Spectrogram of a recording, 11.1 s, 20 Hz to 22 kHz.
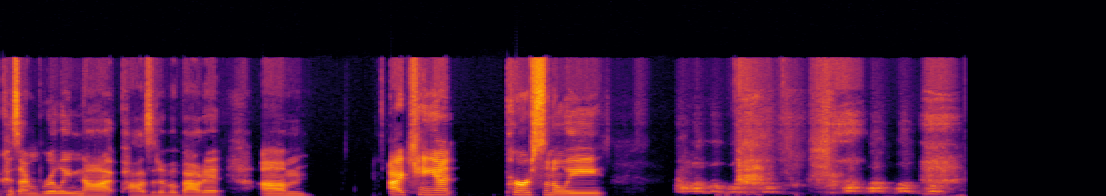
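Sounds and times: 
speech: 0.0 - 3.2, 3.9 - 6.1, 6.8 - 7.7
protective dogs barking: 6.8 - 9.5.

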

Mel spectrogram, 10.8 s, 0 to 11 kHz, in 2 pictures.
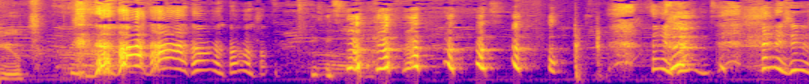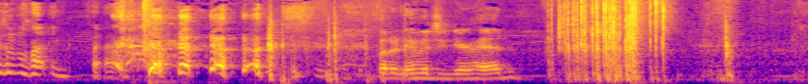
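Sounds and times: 
speech: 0.0 - 0.8, 1.5 - 2.7, 8.0 - 9.0
laughter: 0.4 - 5.4, 6.0 - 7.6
deck of cards riffle-shuffled: 9.0 - 10.7.

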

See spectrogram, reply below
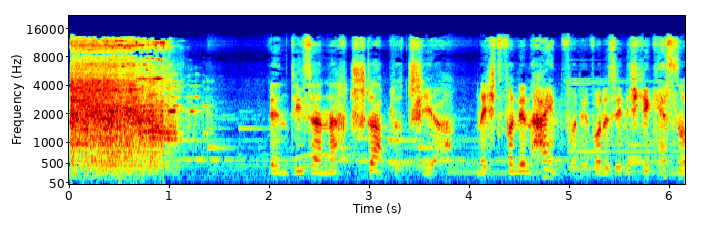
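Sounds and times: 
glass pane shattering: 0.0 - 1.4
tinkling glass shards: 0.3 - 1.3
speech: 2.2 - 6.1.

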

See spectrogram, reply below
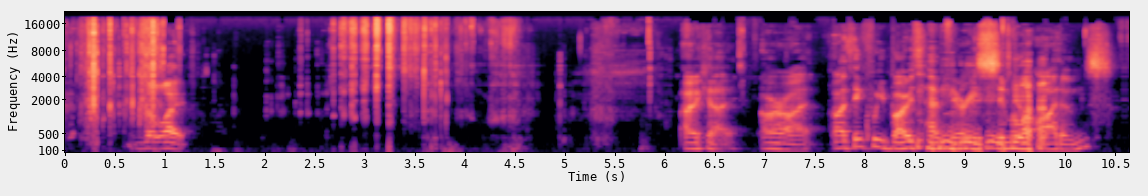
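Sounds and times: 
crisp being crunched and chewed: 0.0 - 5.2
speech: 0.8 - 1.4, 6.2 - 10.6
laughter: 8.5 - 10.3.

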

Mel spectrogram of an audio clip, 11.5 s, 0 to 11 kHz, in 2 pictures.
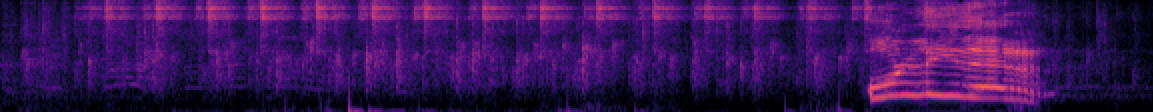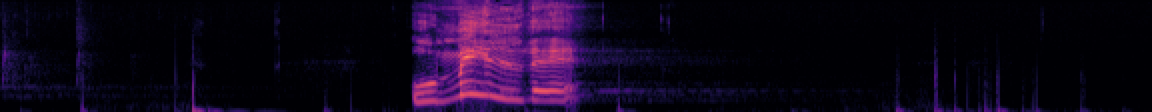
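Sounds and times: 
sparse clapping from a small audience: 0.0 - 6.3
speech: 4.4 - 5.3, 7.8 - 8.7.

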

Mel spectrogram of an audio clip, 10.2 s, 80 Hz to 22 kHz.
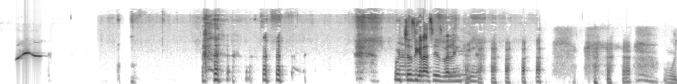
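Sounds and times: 
single short rising whistle: 0.2 - 0.8
laughter: 3.0 - 4.6, 6.8 - 10.1
speech: 3.2 - 4.4, 5.9 - 8.2.

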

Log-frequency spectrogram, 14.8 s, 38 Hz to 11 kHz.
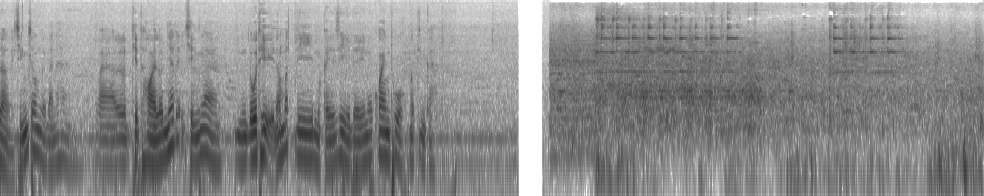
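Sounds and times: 
speech: 0.0 - 6.7
rail car rumbling and rattling rolling by: 8.9 - 13.8
Hanoi tram bell clanging: 8.9 - 13.9.

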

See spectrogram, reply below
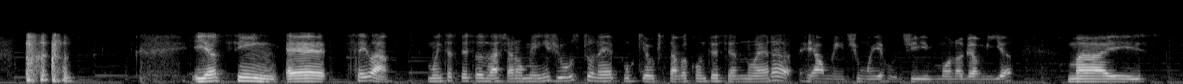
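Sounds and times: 
rough throat clearing: 0.2 - 0.8
speech: 1.9 - 11.6.

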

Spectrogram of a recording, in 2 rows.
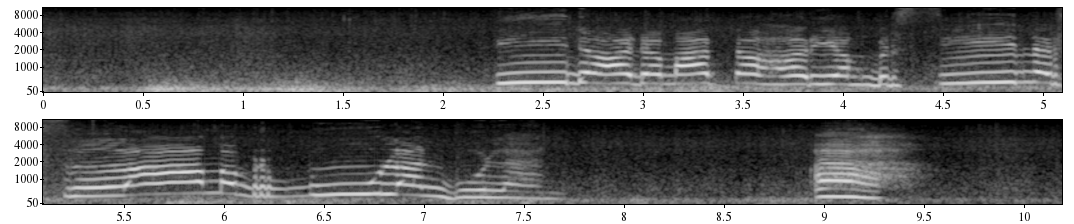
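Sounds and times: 
deep rolling thunder of a rainy-season storm over a village: 0.0 - 10.1
rain falling in a rainy-season storm over a village: 0.0 - 10.1
speech: 2.3 - 7.7.

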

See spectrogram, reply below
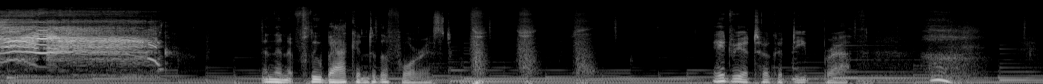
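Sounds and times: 
harpy shrieking on a branch at the edge of a wood: 0.0 - 1.8
speech: 2.6 - 4.8, 7.1 - 9.7.

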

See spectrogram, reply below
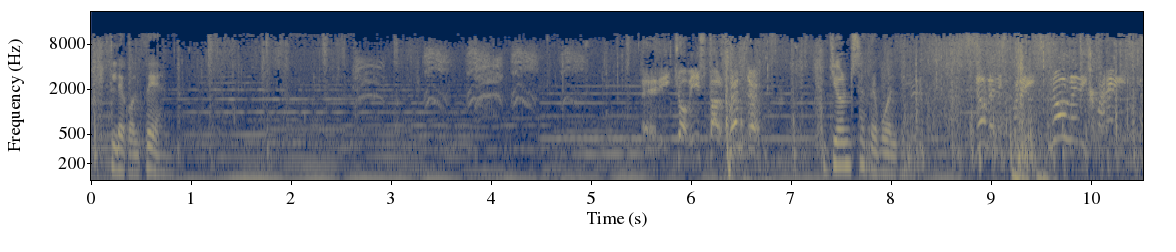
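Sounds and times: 
speech: 0.2 - 0.9, 5.8 - 10.4
crows cawing in a meadow: 2.4 - 5.3.

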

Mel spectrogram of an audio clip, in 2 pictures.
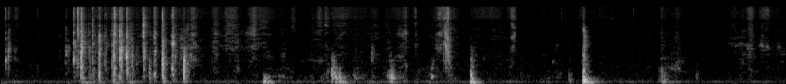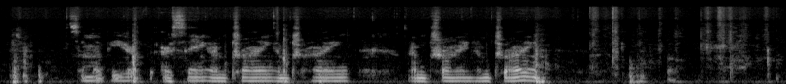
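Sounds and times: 
deck of tarot cards being shuffled: 0.0 - 5.2, 13.7 - 15.7
speech: 8.7 - 13.4.

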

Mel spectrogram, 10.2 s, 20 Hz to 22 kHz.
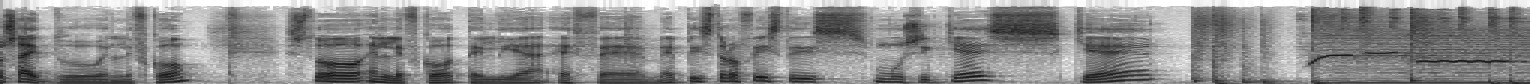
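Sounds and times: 
speech: 0.0 - 8.1
full instrumental backing: 8.0 - 10.1
carefree human whistled melody: 8.7 - 10.1.

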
